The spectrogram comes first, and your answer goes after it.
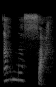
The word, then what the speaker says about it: amassar: 12 é o verbo amassar com duas S aqui se pronuncia como espanhol amassar o o padeiro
